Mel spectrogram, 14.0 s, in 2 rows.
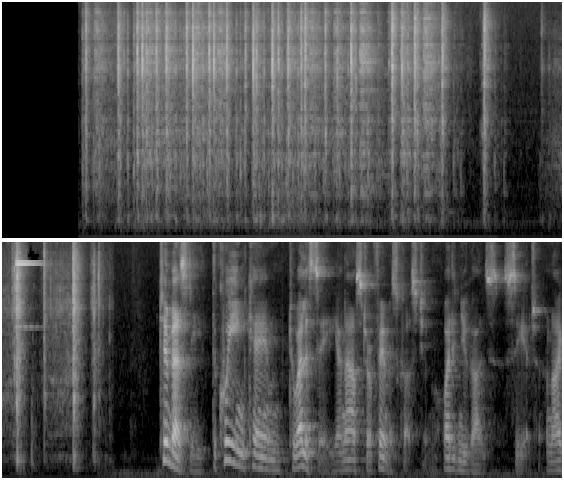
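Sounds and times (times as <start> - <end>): typewriter keys clacking: 1.0 - 6.2.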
